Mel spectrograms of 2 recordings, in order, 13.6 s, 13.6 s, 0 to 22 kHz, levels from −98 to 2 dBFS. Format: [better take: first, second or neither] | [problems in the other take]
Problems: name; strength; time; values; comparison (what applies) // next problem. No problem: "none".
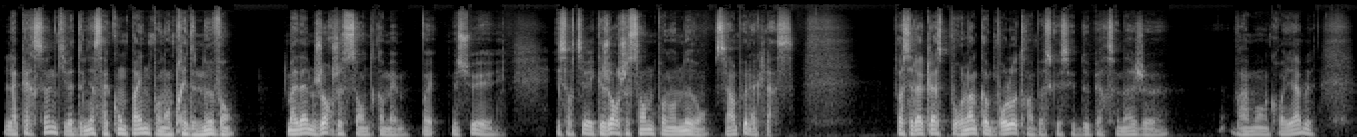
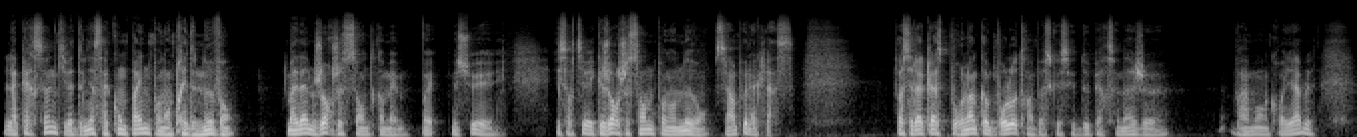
first | muffled; slightly; fading above 3 kHz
